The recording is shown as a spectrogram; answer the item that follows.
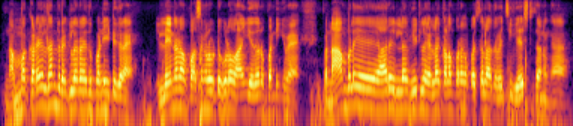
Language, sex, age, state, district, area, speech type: Tamil, male, 30-45, Tamil Nadu, Namakkal, rural, spontaneous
